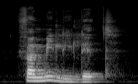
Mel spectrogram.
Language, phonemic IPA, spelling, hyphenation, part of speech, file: Dutch, /faːˈmi.liˌlɪt/, familielid, fa‧mi‧lie‧lid, noun, Nl-familielid.ogg
- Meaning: relative, family member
